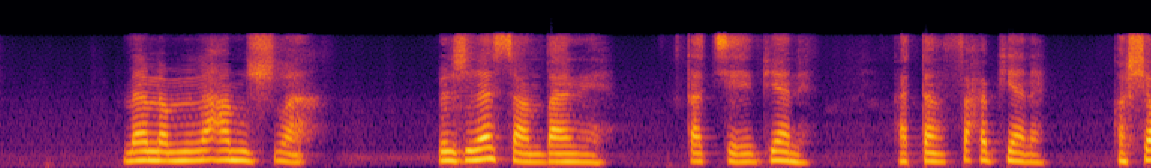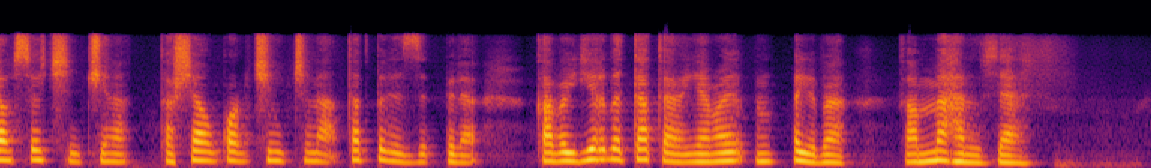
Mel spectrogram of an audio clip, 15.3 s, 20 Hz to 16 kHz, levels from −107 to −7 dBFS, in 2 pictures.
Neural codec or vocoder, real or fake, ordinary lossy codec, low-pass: codec, 16 kHz, 0.5 kbps, FunCodec, trained on Chinese and English, 25 frames a second; fake; AAC, 64 kbps; 7.2 kHz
